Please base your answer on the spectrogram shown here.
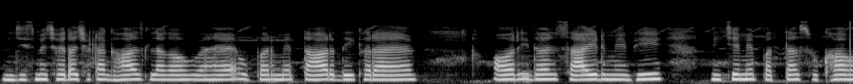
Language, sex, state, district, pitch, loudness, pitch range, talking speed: Hindi, female, Jharkhand, Palamu, 225 Hz, -15 LUFS, 220-230 Hz, 155 wpm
